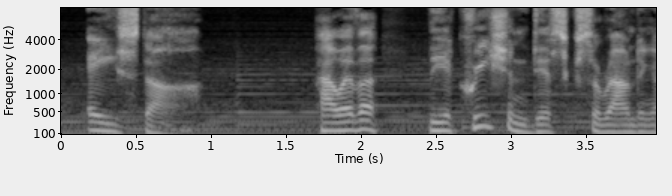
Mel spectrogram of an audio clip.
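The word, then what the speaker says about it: A*: Center known as Sagittarius A asterisk pronounced AAR however the accretion disc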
